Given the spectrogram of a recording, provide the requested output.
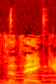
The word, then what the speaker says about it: Vivek: I say my name's Vivek. It rhymes with cake.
